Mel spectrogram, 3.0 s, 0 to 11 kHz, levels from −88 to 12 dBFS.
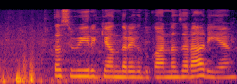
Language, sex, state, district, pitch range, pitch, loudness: Hindi, female, Haryana, Charkhi Dadri, 180-205 Hz, 190 Hz, -15 LUFS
